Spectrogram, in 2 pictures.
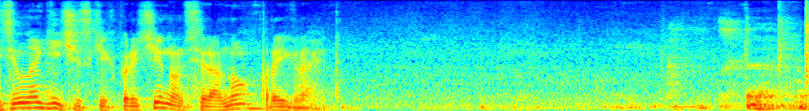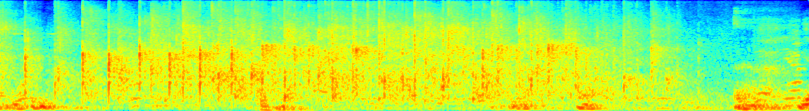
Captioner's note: applause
